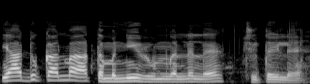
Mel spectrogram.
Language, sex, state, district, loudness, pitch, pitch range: Wancho, male, Arunachal Pradesh, Longding, -17 LUFS, 140 Hz, 125-170 Hz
